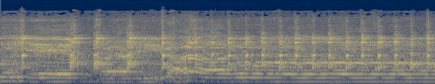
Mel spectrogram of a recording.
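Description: Group of priests chanting Sanskrit mantras together, with long held notes and light rapid strikes beneath.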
